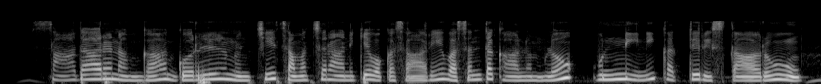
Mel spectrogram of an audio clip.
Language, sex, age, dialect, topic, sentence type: Telugu, female, 18-24, Central/Coastal, agriculture, statement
